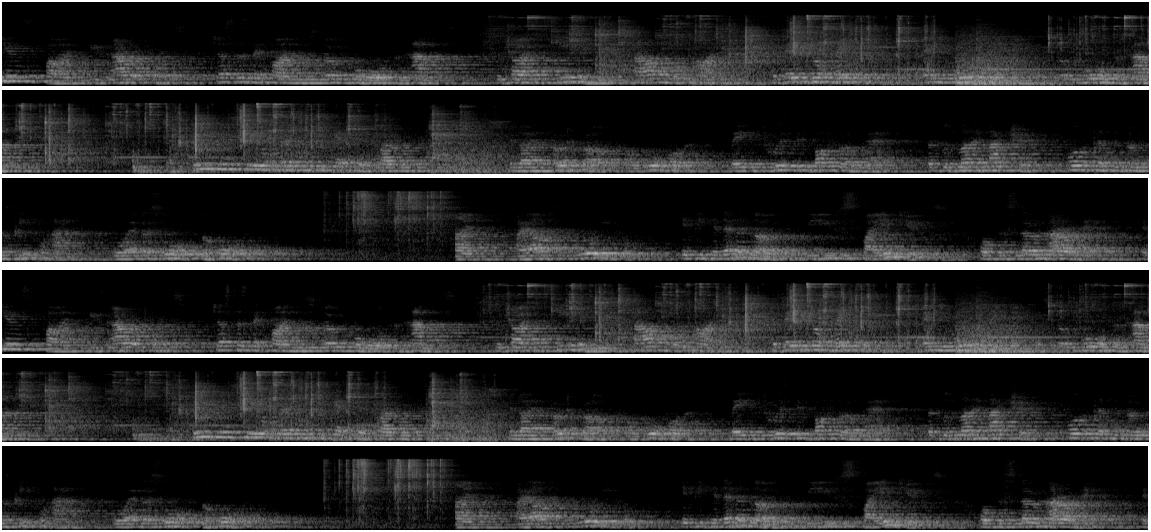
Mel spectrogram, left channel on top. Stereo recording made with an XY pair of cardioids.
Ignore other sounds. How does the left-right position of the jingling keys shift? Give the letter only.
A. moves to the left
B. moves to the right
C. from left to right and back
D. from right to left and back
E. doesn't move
D.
